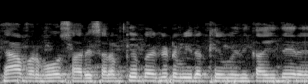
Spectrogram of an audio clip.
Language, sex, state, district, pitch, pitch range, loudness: Hindi, male, Haryana, Rohtak, 155 Hz, 150-165 Hz, -13 LUFS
